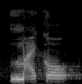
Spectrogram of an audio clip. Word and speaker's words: Meechaiel: identified a suspect named Michael uh mik is the way he pronounces it spelled Emma and Mary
